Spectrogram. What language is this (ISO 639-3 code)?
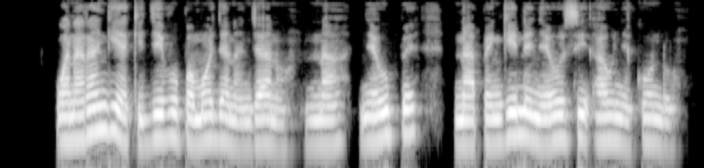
swa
